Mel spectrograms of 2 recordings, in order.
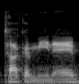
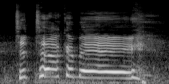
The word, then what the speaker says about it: Takamine: Because it's Takamine, but she's like, Tatakame! Oh.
